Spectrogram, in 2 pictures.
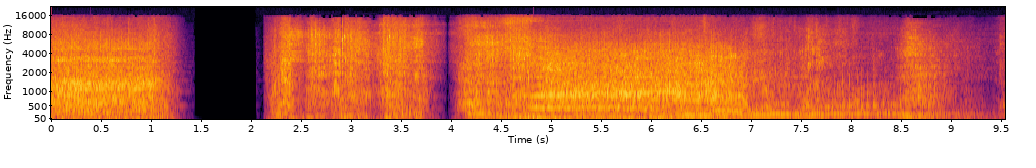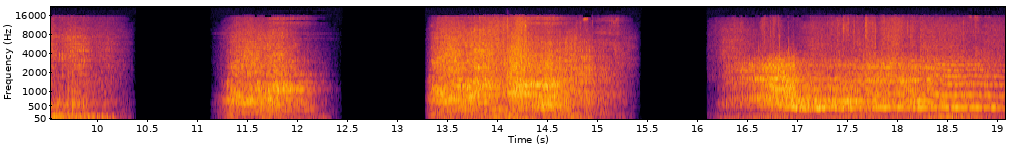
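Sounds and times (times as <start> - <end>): deep dinosaur roar: 2.5 - 10.4, 16.2 - 19.0.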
